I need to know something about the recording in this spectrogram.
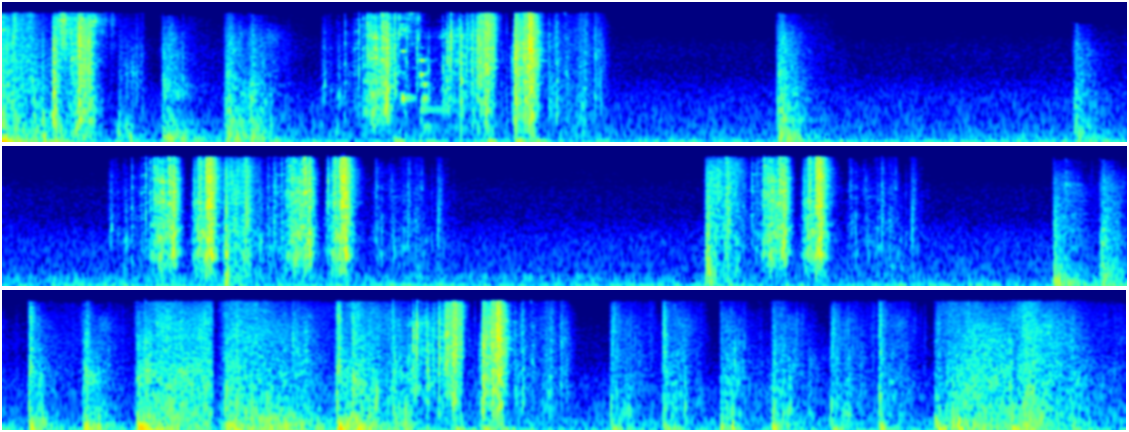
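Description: Quick footsteps thud on hard ground.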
